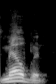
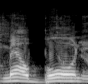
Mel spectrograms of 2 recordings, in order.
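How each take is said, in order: First: It is said with the local Australian pronunciation. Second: It is said with a typical American pronunciation. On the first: The speaker calls it right. "It's Melbourne" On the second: The speaker calls it wrong. "a lot of Americans usually say Melbourne"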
